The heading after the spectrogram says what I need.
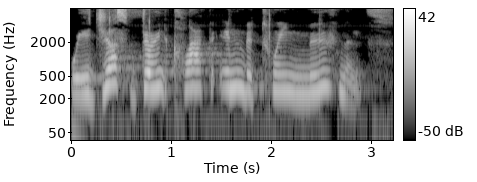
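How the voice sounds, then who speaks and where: Here is a woman with an Australian accent. Her tone is animated. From Australia (Sydney). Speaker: singer and violinist. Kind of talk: public talk. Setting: stage with audience.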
